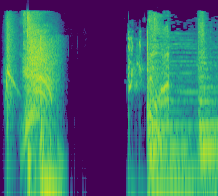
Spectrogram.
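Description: A cartoon whack sound effect mixed with a brief vocal cry with a sliding pitch, then a short silence. Background music comes in about three-quarters of the way through.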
